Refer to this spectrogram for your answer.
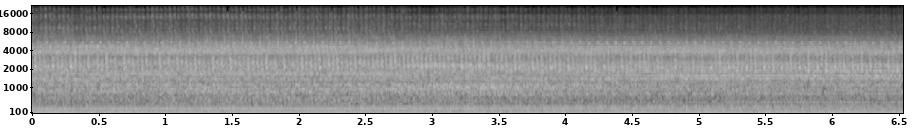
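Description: Engine idles steadily with a light, fairly quick ticking riding over the hum; something is noisy at idle, but the source isn't clear.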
